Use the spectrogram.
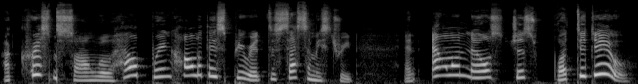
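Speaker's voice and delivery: Elmo voice. A narrator's reading. Elmo answering Smudge, high and perky. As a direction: chirp it like a cheerful little monster.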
